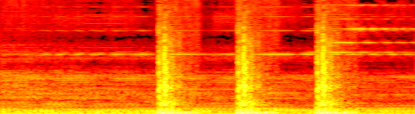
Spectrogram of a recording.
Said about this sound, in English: I know this banging. It's a hard fist hitting the harder drywall.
